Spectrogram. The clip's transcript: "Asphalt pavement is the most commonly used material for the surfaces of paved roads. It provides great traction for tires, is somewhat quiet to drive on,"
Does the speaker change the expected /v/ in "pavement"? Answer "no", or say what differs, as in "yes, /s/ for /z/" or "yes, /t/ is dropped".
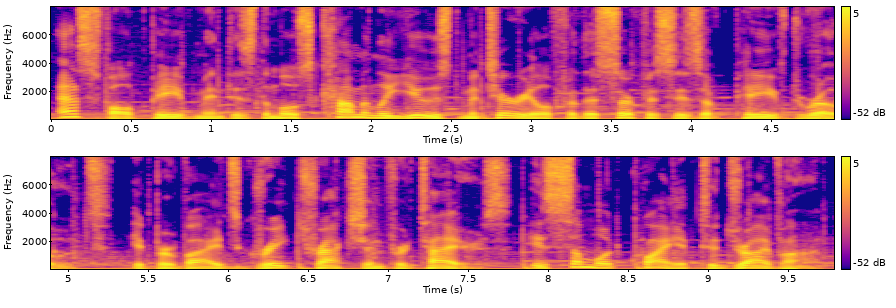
no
